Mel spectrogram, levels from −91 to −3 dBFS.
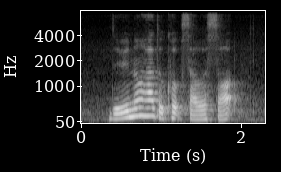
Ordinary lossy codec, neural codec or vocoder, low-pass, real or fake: none; codec, 16 kHz in and 24 kHz out, 1 kbps, XY-Tokenizer; 7.2 kHz; fake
